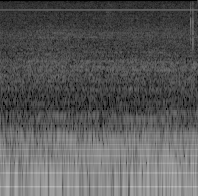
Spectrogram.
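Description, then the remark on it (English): A passing motorcycle's engine gives a low, steady growl, a fairly quiet rumble that holds throughout without pausing. No voices are heard. “The growling, greedy consumption of that motorcycle?”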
